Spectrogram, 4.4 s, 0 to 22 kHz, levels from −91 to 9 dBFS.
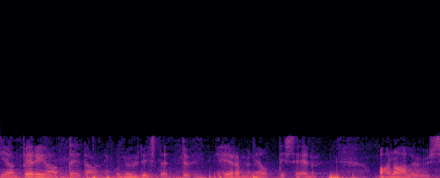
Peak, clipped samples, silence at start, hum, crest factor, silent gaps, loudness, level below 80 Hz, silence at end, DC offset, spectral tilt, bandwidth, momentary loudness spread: -10 dBFS; under 0.1%; 0 s; none; 18 dB; none; -30 LUFS; -40 dBFS; 0 s; under 0.1%; -6.5 dB/octave; 5.4 kHz; 10 LU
